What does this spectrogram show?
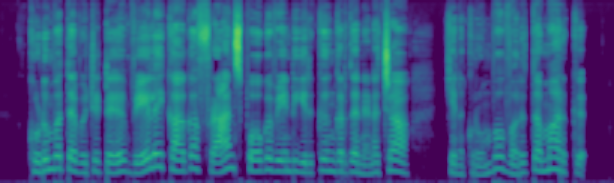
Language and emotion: Tamil, sad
